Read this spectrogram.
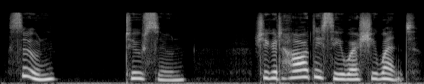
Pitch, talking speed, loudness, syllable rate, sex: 260 Hz, 140 wpm, -17 LUFS, 4.3 syllables/s, female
